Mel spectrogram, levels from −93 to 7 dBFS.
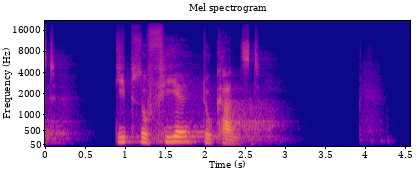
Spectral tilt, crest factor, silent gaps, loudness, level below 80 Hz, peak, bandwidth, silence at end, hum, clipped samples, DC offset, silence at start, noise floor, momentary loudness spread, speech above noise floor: -5.5 dB/octave; 22 dB; none; -28 LUFS; -84 dBFS; -10 dBFS; 20 kHz; 1.7 s; none; under 0.1%; under 0.1%; 0 s; -72 dBFS; 20 LU; 45 dB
